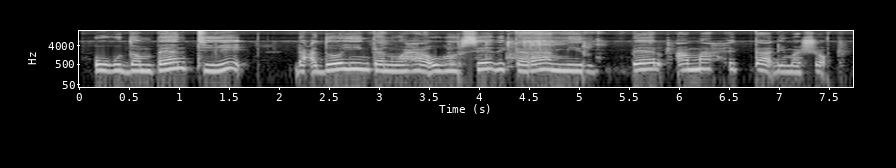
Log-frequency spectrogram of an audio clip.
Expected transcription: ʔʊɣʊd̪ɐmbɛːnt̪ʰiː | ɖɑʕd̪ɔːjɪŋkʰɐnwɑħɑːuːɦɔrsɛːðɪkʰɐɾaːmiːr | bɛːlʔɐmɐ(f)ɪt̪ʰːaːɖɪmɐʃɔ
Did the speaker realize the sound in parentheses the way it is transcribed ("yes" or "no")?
no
